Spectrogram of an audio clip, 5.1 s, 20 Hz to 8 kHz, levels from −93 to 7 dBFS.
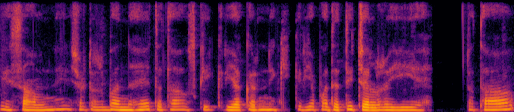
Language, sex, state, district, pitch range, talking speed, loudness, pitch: Hindi, female, Chhattisgarh, Korba, 200-220 Hz, 185 wpm, -20 LUFS, 210 Hz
